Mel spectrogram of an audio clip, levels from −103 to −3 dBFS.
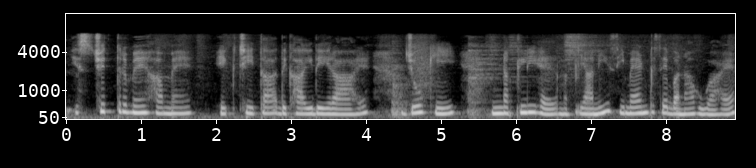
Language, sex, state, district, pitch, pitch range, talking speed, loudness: Hindi, female, Jharkhand, Jamtara, 210 Hz, 195-230 Hz, 135 wpm, -30 LUFS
